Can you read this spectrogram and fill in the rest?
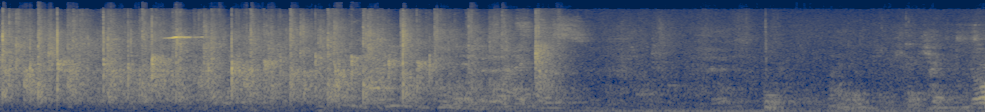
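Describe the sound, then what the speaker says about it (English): A live audience at a jamboree show applauds a comedy double act, dense hand clapping that carries on for about four seconds and then fades into quieter room noise with scattered claps. "Nice round of applause for Bob and Jim"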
